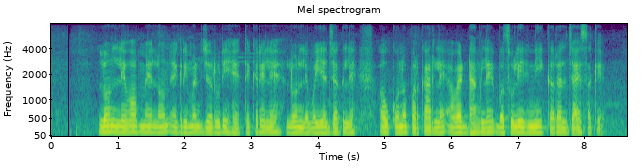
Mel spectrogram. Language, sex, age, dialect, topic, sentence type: Chhattisgarhi, male, 18-24, Northern/Bhandar, banking, statement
